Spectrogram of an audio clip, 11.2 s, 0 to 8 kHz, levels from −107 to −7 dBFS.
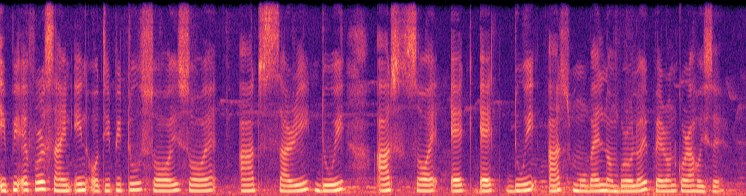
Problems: none marked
